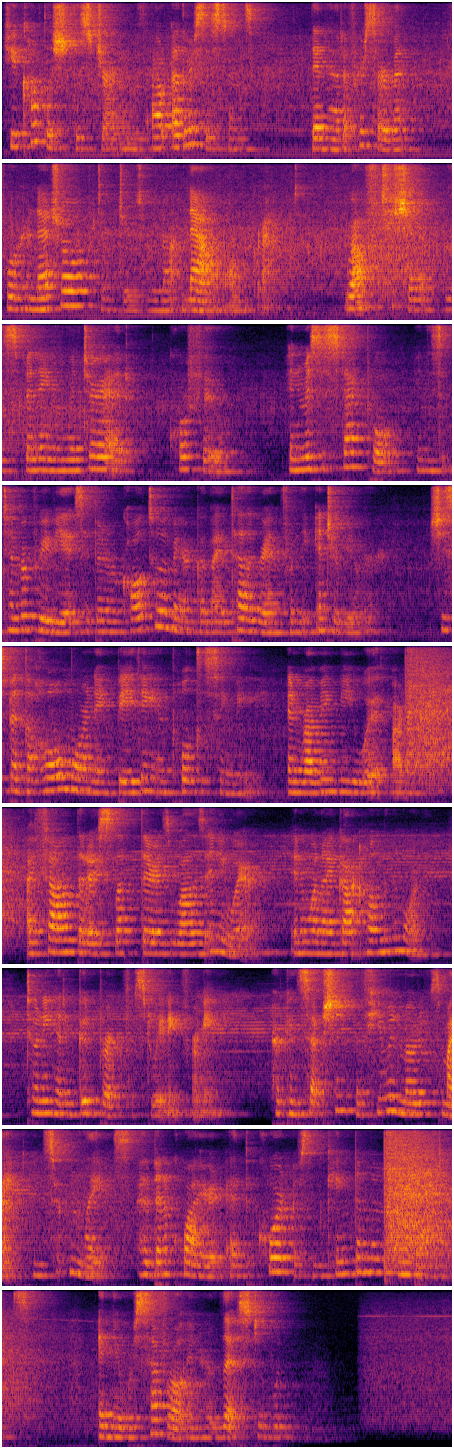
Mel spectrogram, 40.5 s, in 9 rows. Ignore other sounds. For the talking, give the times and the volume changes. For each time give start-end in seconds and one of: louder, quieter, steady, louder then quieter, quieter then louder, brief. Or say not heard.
0.0-38.8 steady.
